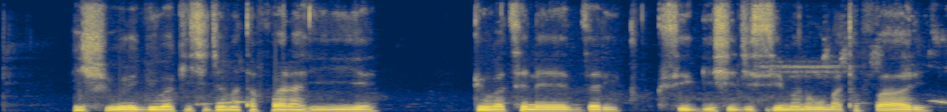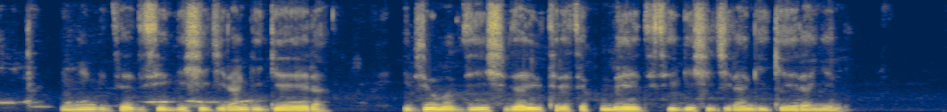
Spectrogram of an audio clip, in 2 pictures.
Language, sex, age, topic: Rundi, male, 18-24, education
